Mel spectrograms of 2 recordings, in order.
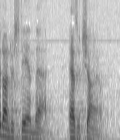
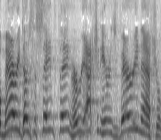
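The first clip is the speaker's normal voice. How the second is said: normal talking voice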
